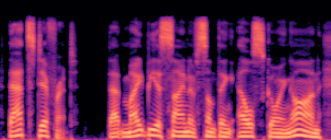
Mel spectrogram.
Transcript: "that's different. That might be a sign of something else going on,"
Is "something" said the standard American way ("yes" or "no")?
yes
